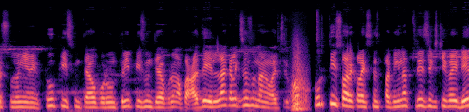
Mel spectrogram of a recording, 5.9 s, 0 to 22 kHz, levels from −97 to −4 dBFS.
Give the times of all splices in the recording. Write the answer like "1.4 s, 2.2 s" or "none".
3.8 s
